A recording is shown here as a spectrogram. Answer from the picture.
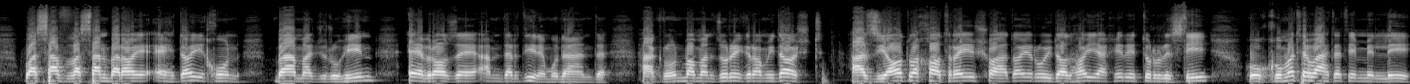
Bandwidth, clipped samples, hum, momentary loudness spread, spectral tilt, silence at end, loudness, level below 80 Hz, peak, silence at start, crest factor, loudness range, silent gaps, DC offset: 17 kHz; 0.5%; none; 7 LU; -4.5 dB/octave; 0 s; -11 LUFS; -44 dBFS; 0 dBFS; 0.05 s; 12 dB; 2 LU; none; under 0.1%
